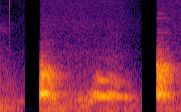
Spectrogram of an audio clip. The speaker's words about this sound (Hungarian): Csak már ugat a kutya kint, és motorra ugat.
